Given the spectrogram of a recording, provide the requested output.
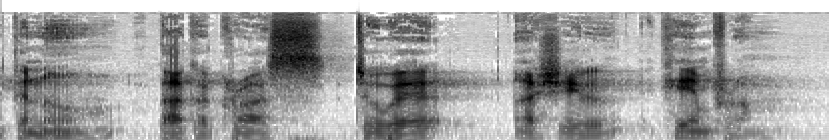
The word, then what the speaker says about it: Achille: This section then has, what happens is that Achille, which is a French Creole pronunciation of Achilles, goes out fishing, and then he suffers from sunstroke.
